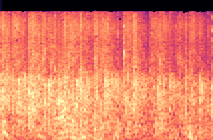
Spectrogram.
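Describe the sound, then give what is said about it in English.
Audience applause for a performer, a dense, steady patter of many hands clapping at an even level throughout, with voices faintly mixed in underneath. “So please give a round of applause again for Dirk Lil Sander.”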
